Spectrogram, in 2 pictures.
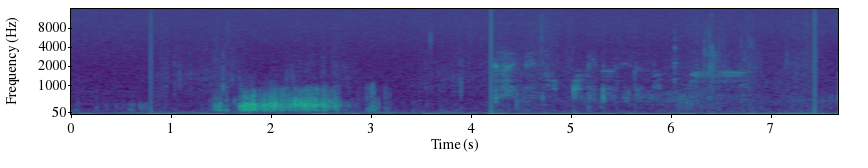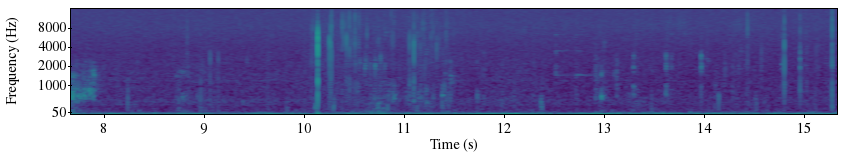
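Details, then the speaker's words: First-time 7-day fast, during early days (days 1–4), woman's belly gives a loud low rumbling gurgle then softer squeaks and bubbling, with faint whispering and construction noise nearby; hunger borborygmi. ""เป็นวันที่ท้องร้องแต่เสียงก่อสร้างดังสนั่น"“โอ้ยท้องร้อง”"เสียงดัง"."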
